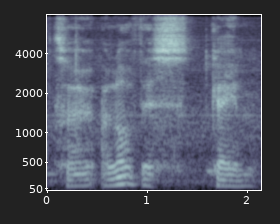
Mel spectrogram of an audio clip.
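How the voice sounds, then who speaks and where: A man softly narrating a game in ASMR style, hushed and hesitantly thinking aloud. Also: lowish voice, steady tone, takes it slowly. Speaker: gaming video host. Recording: noticeable background ambience noise. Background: game ambience.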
